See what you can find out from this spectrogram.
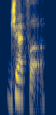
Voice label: "Jaffa", Indian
